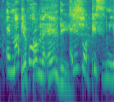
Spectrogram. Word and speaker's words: Andes: way I pronounce that you said Andor and no that's not and or from the Andes mountains and and I'm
